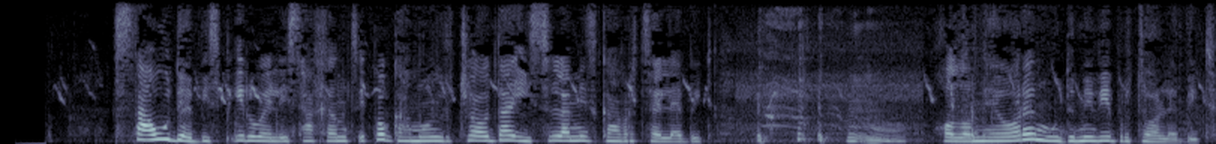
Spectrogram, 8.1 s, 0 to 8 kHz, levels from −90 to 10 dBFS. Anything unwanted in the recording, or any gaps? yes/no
yes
